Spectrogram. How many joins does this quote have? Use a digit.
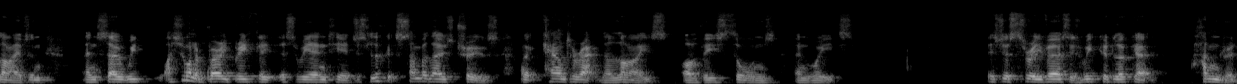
3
